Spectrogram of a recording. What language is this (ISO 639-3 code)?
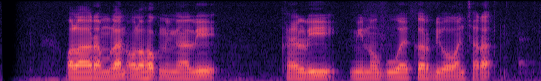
sun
